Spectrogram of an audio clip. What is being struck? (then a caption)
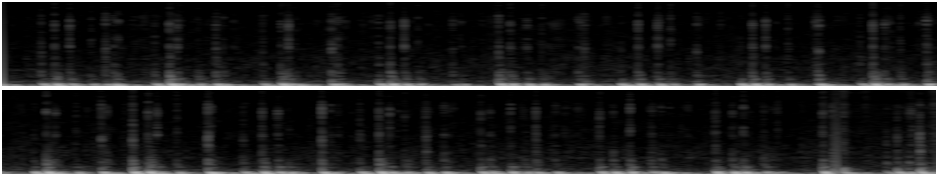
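Wooden chess board. A flat wooden chess board with light and dark inlaid squares is tapped with the fingertips of both hands. The result is a fast, uneven patter of soft, dull taps, deep and woody, each dying away almost at once.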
